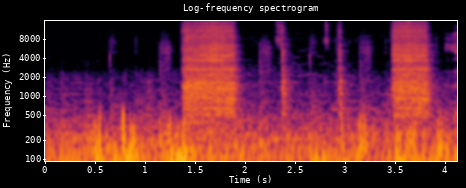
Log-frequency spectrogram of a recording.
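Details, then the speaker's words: Amiga 500 floppy drive loading a game: quick bursts of harsh buzzing chatter with clicks between them; owner wonders whether the drive is always this loud or just his unit, cause unclear. "het is zo hard de drive altijd zo hard of is het gewoon mijn drive"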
